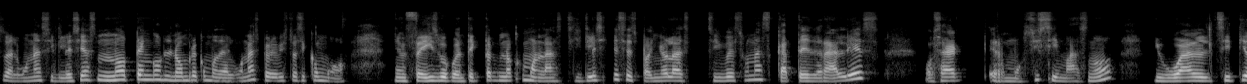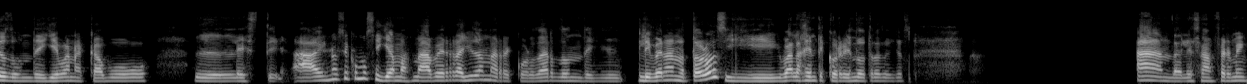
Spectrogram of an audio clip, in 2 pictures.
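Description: From 4.91 to 6.85 s the speech breaks into repeated stalls (stutter): thirteen short holds, the longest 103 ms, totalling 313 ms, or 16% of that stretch. Packets arrived late, so the receiver kept extending the last sound until it could resume. Nothing is lost, but the speech drags and hiccups. On a spectrogram these appear as brief smeared, flat-topped bands repeating the preceding spectrum.

Immediately after, from 6.87 to 7.10 s, comes a call audio freeze lasting 214 ms. The sound holds as a fading buzz or hiss, then drops to about 140 ms of silence before the speech picks up where it stopped. This is likely a packet hold-up that emptied the jitter buffer. The waveform shows a decaying tail followed by a flat line.

From 8.11 to 9.19 s a jitter buffer slow-down stretches the speech to 95% speed, adding 64 ms by repeating single pitch periods. Pitch stays the same, but sounds are drawn out. 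A spectrogram shows harmonics running unusually long.

From 11.00 to 13.43 s the opposite happens: a jitter buffer speed-up runs the speech at 108% speed, trimming around a fifth of a second in total by removing tiny pitch-period slices. The pitch is unchanged, but delivery sounds hurried. Spectrogram features appear slightly compressed in time.

Throughout, the codec path shows the expected top-end limit near 12 kHz, consistent with Opus at a moderate call bitrate.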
